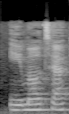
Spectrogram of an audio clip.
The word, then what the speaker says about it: Emot: I said I'm emot is how you pronounce my last name I'm emot writer and director of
